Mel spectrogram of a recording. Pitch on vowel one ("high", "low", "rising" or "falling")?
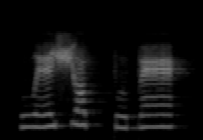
rising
